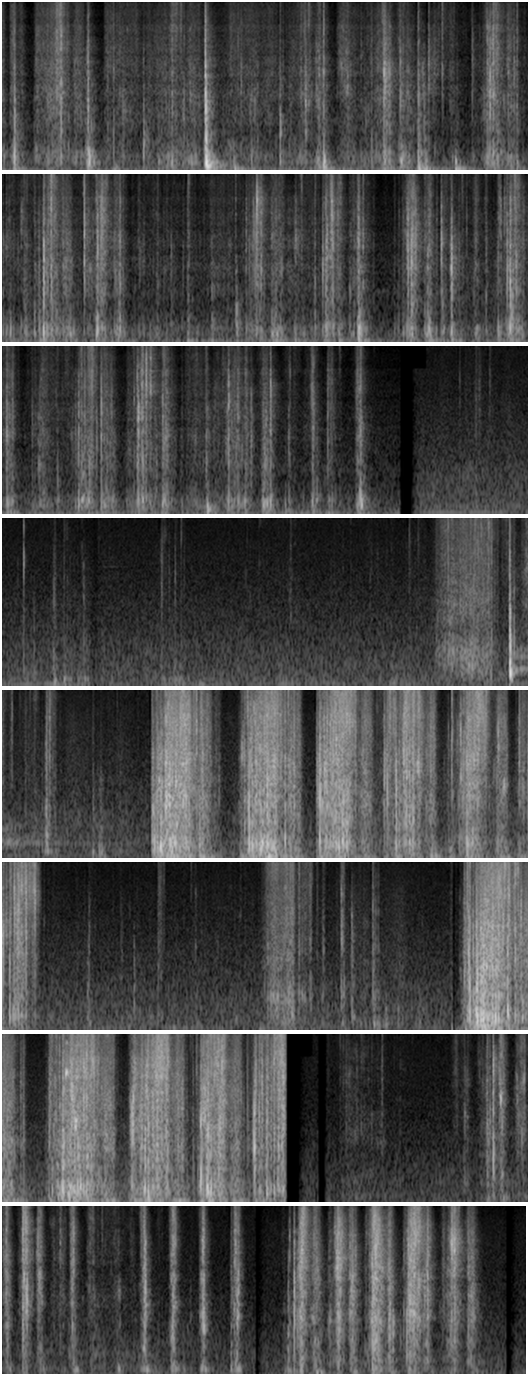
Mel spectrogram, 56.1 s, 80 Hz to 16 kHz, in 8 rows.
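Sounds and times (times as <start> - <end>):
slime squelching and crackling: 0.0 - 19.0, 30.0 - 35.6, 41.1 - 45.9.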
